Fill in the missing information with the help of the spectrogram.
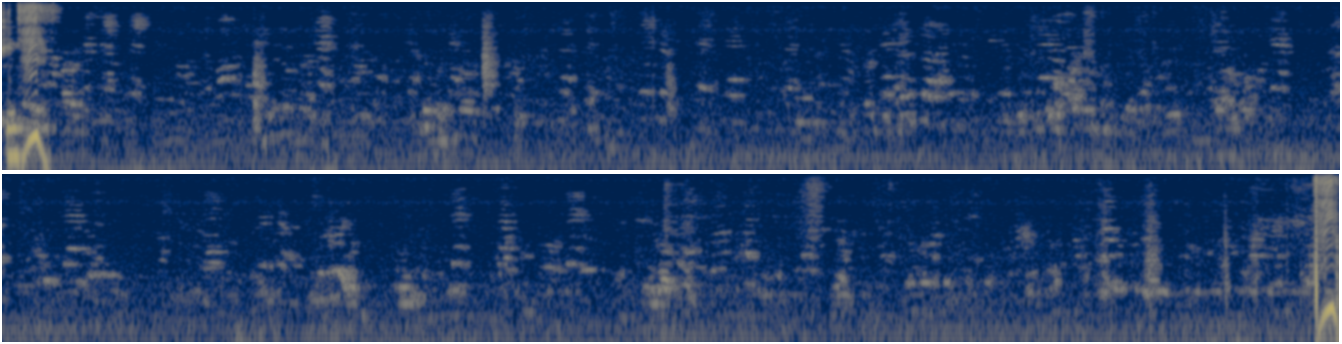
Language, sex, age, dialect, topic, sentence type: Magahi, female, 18-24, Northeastern/Surjapuri, banking, statement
